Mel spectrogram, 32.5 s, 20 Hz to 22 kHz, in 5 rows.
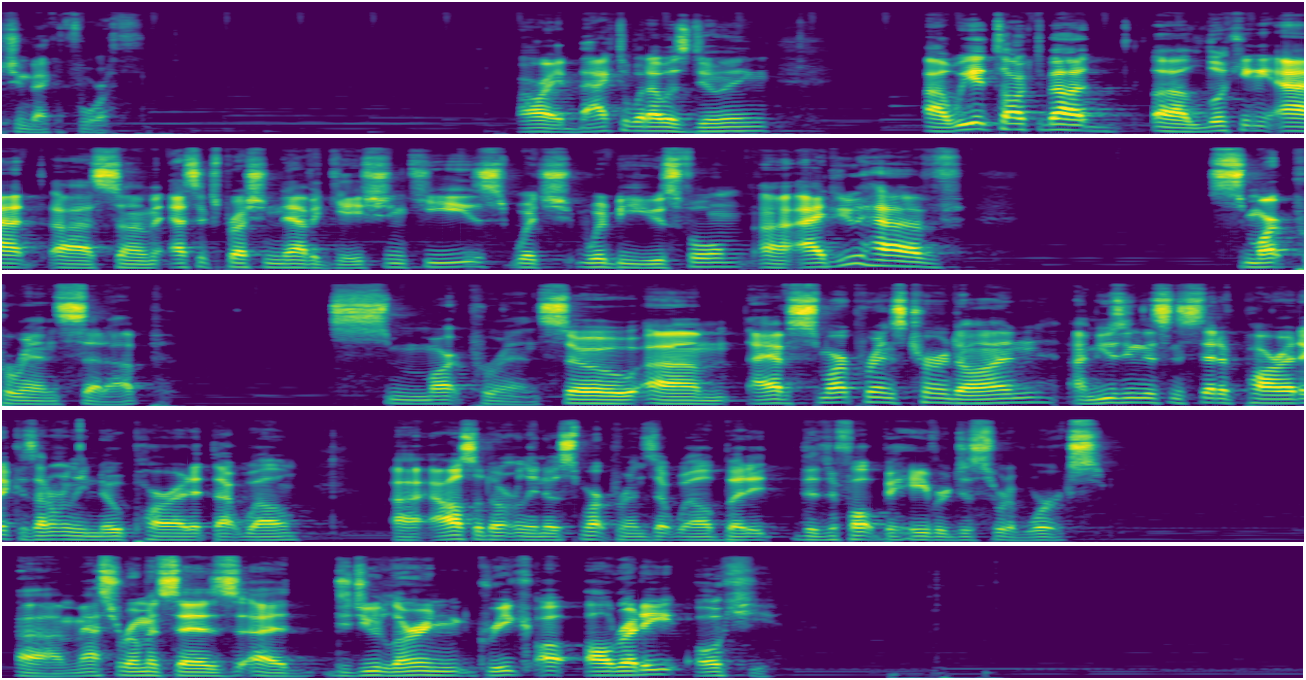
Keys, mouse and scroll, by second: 3.8 click, 3.9 click, 7.8 ctrl+n, 10.0 ctrl+p, 11.0 ctrl+f, 13.8 ctrl+n, 14.3 Return, 14.6 ctrl+s, 14.9-15.8 typing, 17.3 ctrl+n.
